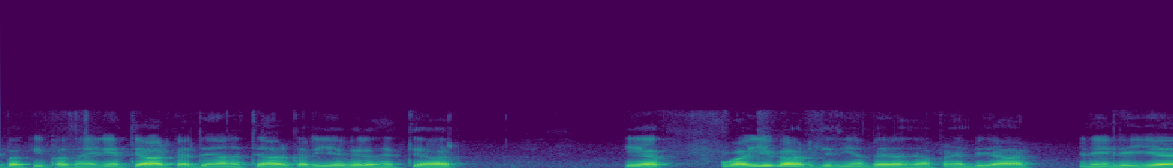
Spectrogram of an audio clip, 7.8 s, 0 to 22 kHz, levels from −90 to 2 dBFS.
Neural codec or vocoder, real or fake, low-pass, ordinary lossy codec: none; real; none; none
